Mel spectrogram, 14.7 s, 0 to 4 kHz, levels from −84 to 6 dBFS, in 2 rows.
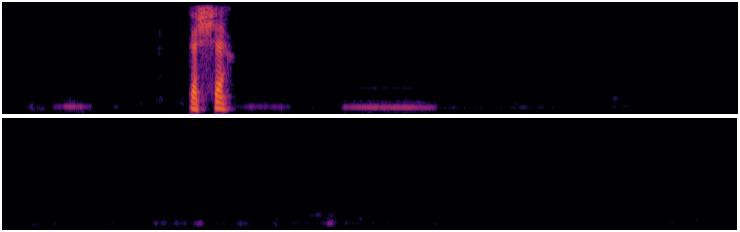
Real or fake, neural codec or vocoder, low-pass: real; none; 3.6 kHz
